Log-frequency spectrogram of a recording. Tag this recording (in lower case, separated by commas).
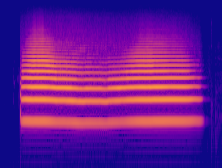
brass instrument, musical instrument, music, trumpet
